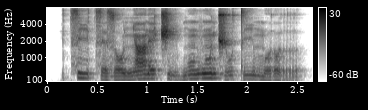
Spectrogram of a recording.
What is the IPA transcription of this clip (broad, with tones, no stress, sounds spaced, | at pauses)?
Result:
t͡s i˦˨ t͡s ɪ˨ z o˨ ɲ ã˦ ɾ e˦ t͡ʃ i˨ b ũ˦ v ũ˦ d͡ʒ u˨ t i˦˨ m ʊ˨ ɾ ʊ˨ r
